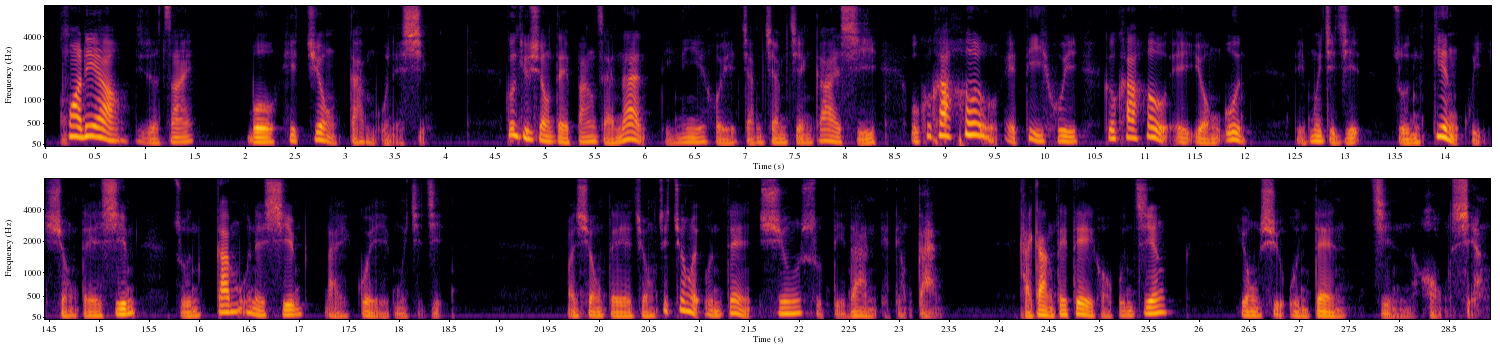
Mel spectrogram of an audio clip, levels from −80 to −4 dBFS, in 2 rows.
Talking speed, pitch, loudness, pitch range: 195 characters per minute, 90 Hz, -26 LUFS, 80-115 Hz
